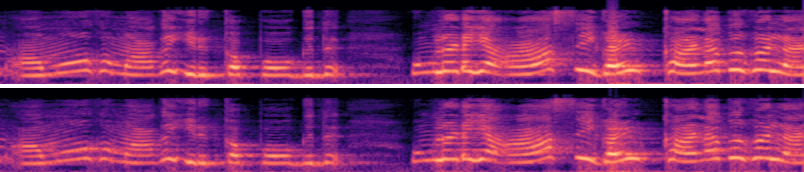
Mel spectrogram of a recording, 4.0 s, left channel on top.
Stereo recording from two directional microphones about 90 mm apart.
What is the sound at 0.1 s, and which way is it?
A woman's voice, 15° left (ahead or behind).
